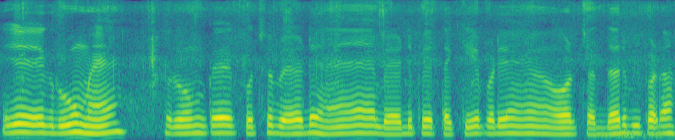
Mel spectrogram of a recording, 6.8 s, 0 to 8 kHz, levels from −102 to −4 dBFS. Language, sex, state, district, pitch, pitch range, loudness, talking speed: Hindi, male, Rajasthan, Jaisalmer, 150 Hz, 145-160 Hz, -15 LUFS, 160 wpm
